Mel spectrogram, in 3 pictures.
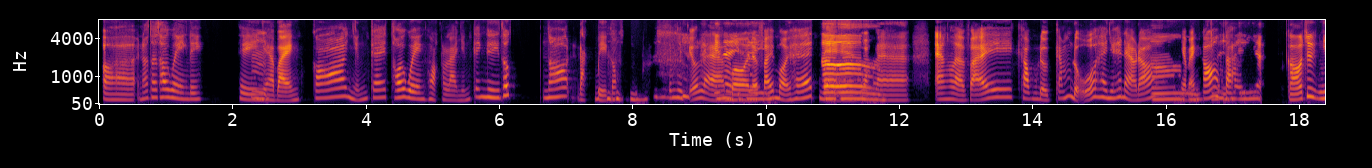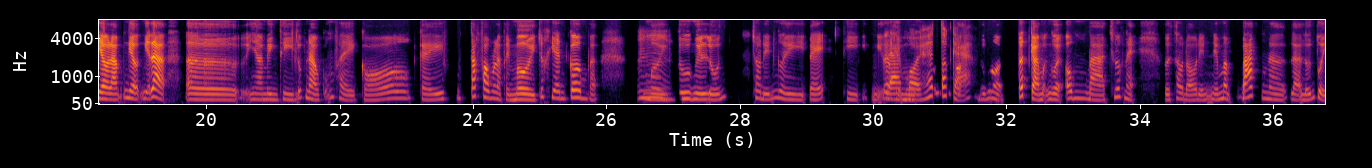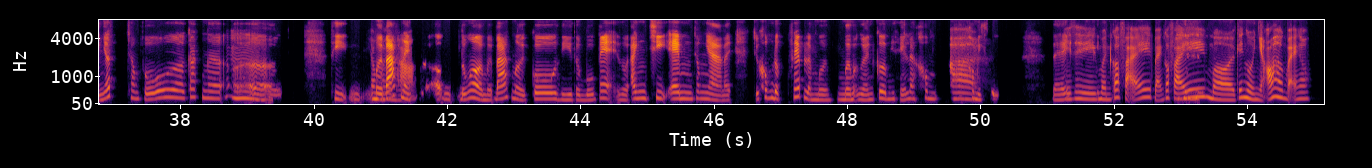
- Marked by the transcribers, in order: tapping; laugh; other background noise; unintelligible speech; unintelligible speech; laugh
- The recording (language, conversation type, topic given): Vietnamese, podcast, Mâm cơm gia đình quan trọng với bạn như thế nào?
